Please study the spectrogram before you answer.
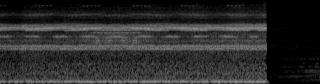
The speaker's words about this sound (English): Yeah, crickets.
